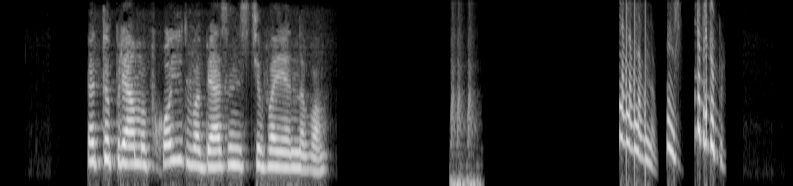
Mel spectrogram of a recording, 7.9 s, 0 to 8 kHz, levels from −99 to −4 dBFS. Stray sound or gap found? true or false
true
